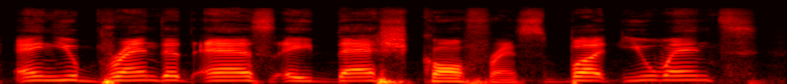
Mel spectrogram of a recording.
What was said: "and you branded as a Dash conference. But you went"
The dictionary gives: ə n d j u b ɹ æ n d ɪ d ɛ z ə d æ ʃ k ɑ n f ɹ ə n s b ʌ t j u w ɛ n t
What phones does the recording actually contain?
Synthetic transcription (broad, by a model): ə n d j u b ɹ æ n d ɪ d ɛ z ə d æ ʃ k ɑ n f ɹ ə n s b ʌ t j u w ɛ n t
